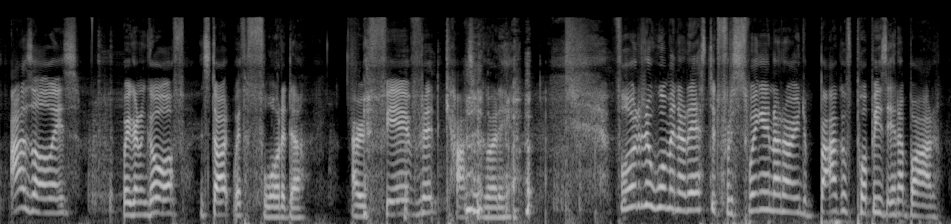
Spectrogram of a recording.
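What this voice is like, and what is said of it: Scottish accent. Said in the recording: “your Scottish accent... It sounds Spanish sometimes.”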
